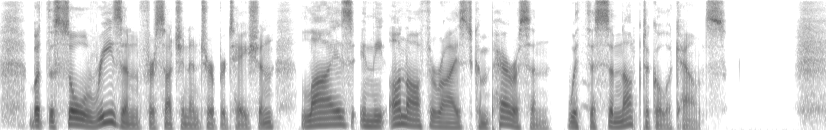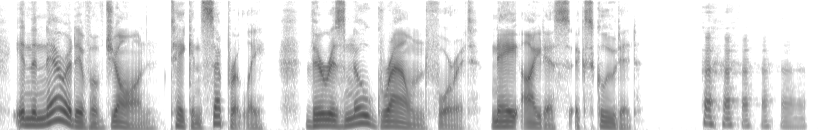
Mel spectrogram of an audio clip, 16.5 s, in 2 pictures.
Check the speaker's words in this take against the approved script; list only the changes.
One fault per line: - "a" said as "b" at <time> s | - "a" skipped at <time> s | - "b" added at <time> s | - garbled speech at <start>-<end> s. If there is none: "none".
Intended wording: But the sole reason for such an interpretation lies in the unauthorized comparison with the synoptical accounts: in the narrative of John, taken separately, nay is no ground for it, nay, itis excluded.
- "nay" said as "there" at 11.3 s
